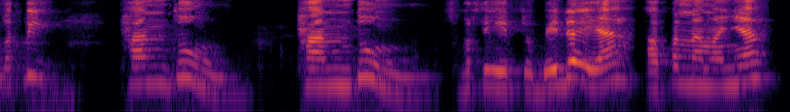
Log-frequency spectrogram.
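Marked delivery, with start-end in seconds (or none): 0.6-2.2 Bandung slowed, starting on an airy P, like "Pantung"; Korean-style Bandung. Shown as a demonstration. Teacher imitating Koreans saying the city, Bandung devoiced. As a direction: soften Bandung's B and D towards P and T. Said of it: "Jadi kalau orang Korea ngomong".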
